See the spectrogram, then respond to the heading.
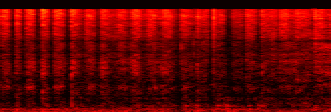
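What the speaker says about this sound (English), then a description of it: "I'm burnishing to really get this color well pressed into the double-sided adhesive" Microfine glitter is burnished onto double-sided adhesive, a soft, close rubbing scratch repeated in quick, uneven strokes, faint and continuous with no talking.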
